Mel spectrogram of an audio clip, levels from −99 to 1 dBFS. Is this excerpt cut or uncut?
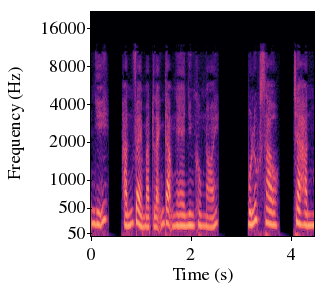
uncut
